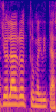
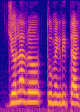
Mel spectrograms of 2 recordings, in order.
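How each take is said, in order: First: Said in the usual way. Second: Emphatic mock shout. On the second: Acting out dog and owner.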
